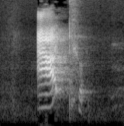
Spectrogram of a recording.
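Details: Fake sneeze imitated on request: a single sudden voiced burst with a breathy release, in a quiet room.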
